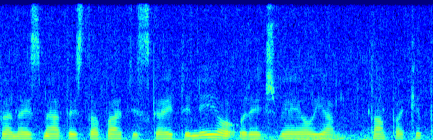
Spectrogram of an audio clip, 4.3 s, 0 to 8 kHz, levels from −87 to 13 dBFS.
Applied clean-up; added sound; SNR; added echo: none; Thunder / Rain; 12 dB; none.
